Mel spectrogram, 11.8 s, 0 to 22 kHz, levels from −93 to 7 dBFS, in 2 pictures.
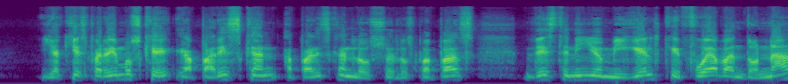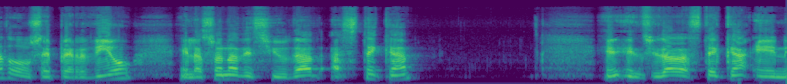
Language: Spanish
